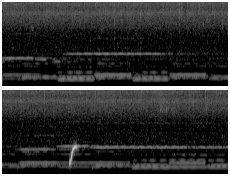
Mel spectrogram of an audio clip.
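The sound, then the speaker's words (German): Soft rain falls through a dark forest after a thunderstorm onto soaked ground, a faint patter with scattered plops set under a quiet tonal musical drone, with one sharp rising plop near the middle. “der Boden ist aufgeweicht von dem Gewitter noch von vor äh, einigen Stunden. Ähm, und jetzt regnet es schon wieder.”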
